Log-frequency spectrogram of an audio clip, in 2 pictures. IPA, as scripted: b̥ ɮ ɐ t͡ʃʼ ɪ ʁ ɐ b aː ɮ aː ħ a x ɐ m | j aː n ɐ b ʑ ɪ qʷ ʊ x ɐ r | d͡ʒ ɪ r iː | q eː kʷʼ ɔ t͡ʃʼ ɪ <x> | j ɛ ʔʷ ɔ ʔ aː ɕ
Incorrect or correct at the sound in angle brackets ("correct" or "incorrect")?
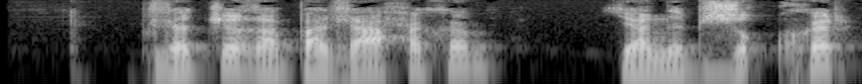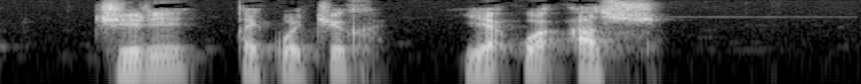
correct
